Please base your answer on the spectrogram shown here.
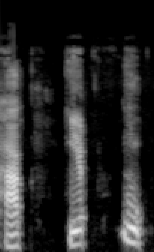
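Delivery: আক, ইক, উক with the final ক bounced out hard; qalqala bounce. Shown as a demonstration. Teacher demonstrating the qalqala bounce on ক. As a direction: jolt the closing ক on আক, ইক, উক. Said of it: "ধাক্কা দেওয়ার চেষ্টা করব".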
